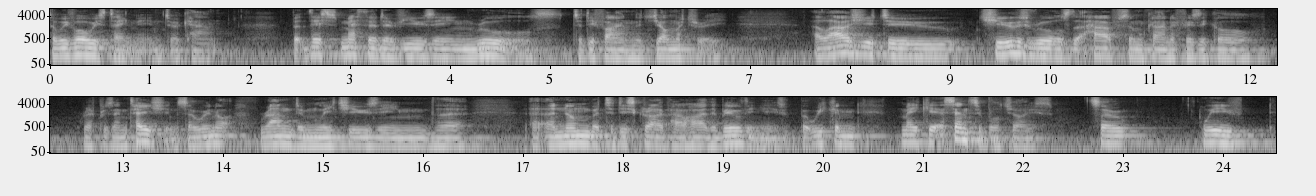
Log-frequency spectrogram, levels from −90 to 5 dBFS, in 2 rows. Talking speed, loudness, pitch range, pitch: 130 wpm, -21 LUFS, 95-115 Hz, 105 Hz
